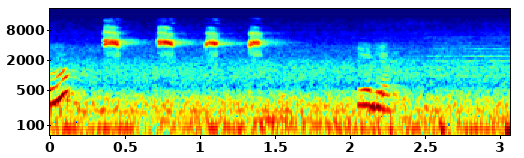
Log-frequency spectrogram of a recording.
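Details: A talkative pet Alexandrine parakeet perched on its owner while being offered biscuits gives four short, sharp, high chirps about a third of a second apart, followed by a brief low murmur like a human voice.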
